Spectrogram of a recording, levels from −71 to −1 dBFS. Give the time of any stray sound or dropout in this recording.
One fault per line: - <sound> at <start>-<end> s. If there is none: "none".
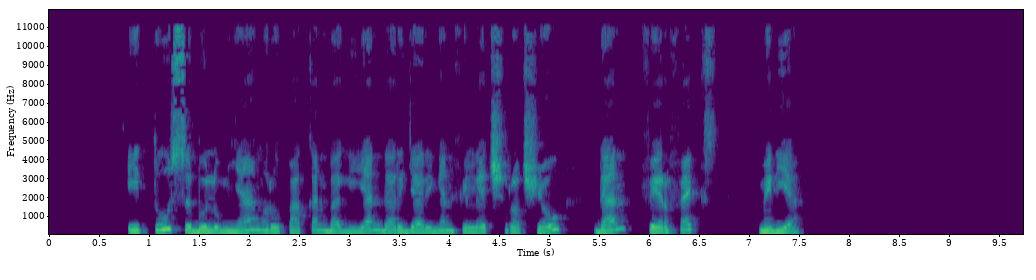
none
